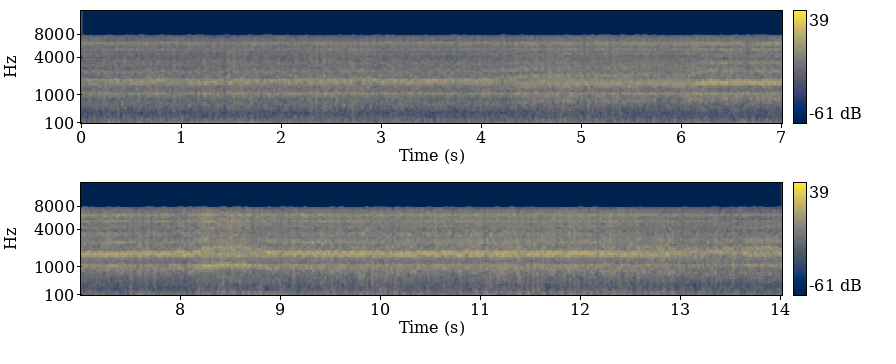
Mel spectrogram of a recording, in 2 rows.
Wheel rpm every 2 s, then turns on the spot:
160, 160, 190, 230, 250, 230, 200.
none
